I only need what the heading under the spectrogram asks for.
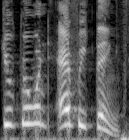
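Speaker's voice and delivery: bratty, whiny put-on child voice. Trying out more bratty character lines, bratty, whiny put-on voice. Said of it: "I could try more bratty lines".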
